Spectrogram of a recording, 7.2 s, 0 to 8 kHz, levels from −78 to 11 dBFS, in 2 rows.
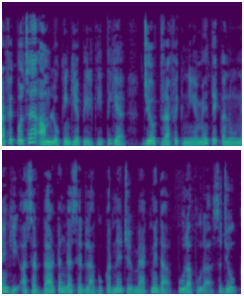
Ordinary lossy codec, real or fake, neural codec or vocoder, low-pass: Opus, 64 kbps; real; none; 7.2 kHz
